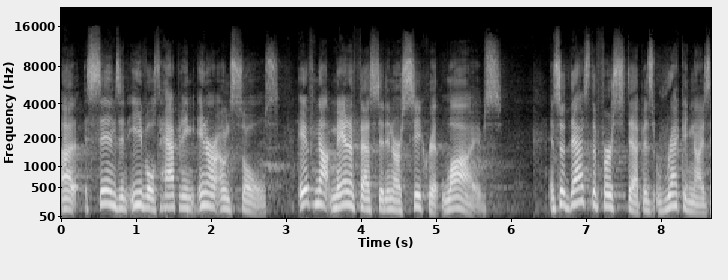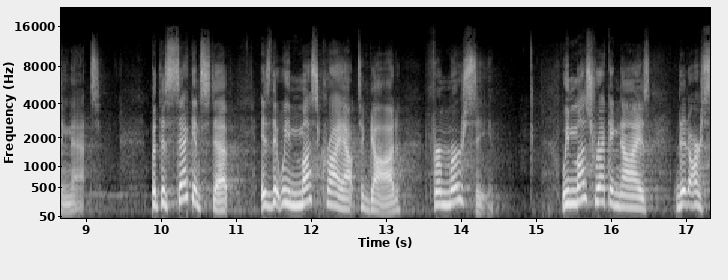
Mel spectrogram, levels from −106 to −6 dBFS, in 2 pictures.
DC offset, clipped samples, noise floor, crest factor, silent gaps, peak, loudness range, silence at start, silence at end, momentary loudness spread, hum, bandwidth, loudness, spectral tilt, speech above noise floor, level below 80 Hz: under 0.1%; under 0.1%; -60 dBFS; 18 dB; none; -4 dBFS; 3 LU; 0 s; 0 s; 12 LU; none; 12.5 kHz; -22 LUFS; -5.5 dB/octave; 39 dB; -74 dBFS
